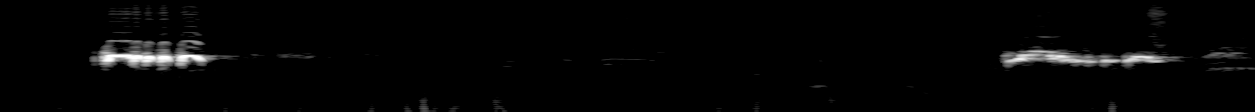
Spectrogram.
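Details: Zebra dove giving two rolling cooed phrases, each a quick bubbling run of soft notes, separated by a long pause with faint clicks and tapping in the background.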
